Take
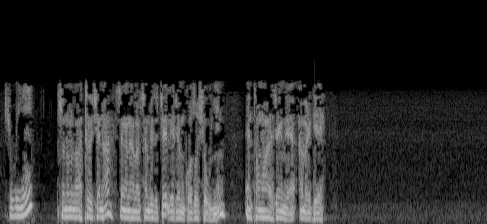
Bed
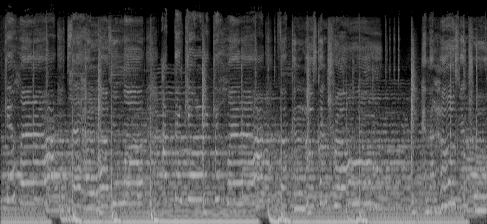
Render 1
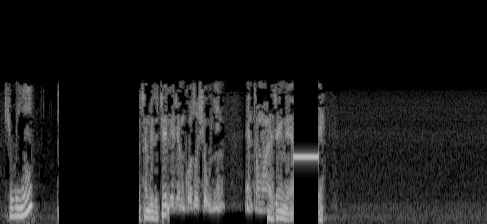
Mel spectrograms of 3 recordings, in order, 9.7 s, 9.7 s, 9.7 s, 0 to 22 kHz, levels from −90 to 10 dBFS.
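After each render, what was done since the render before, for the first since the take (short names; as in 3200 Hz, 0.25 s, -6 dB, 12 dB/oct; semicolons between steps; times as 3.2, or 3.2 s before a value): 1.17–2.77 mute; 3.37–5.34 brick-wall FIR high-pass 270 Hz; 5.86–6.36 bleep 1230 Hz -17.5 dBFS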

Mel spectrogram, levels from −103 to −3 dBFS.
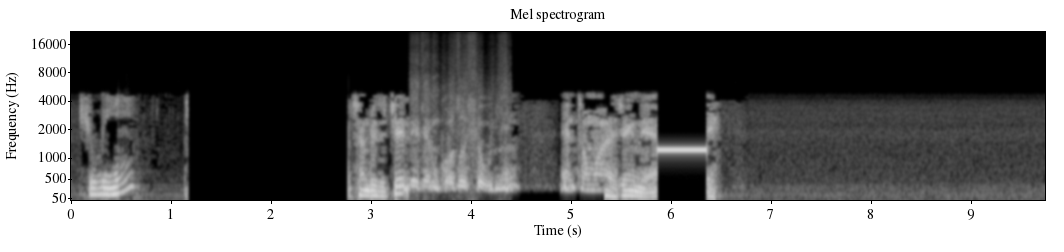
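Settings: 0.47–2.83 compressor 10:1, threshold -26 dBFS; 3.38–4.41 median filter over 15 samples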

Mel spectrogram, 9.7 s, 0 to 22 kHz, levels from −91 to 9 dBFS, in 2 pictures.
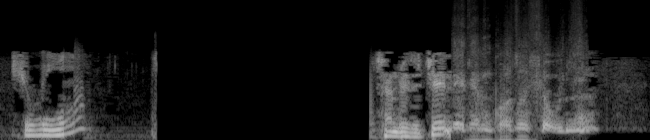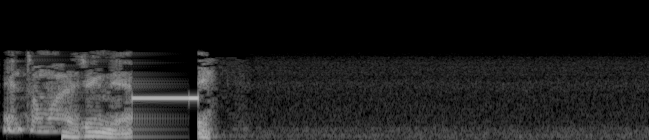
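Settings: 0.55–2.82 core saturation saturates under 1600 Hz; 3.48–4.02 half-wave gain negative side -7 dB; 4.92–6.29 resonator 52 Hz, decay 1.1 s, mix 40%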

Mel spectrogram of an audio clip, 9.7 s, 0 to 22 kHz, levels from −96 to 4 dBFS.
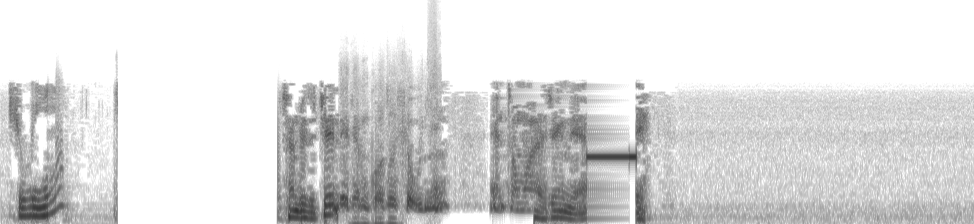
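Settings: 2.8–4.27 air absorption 100 m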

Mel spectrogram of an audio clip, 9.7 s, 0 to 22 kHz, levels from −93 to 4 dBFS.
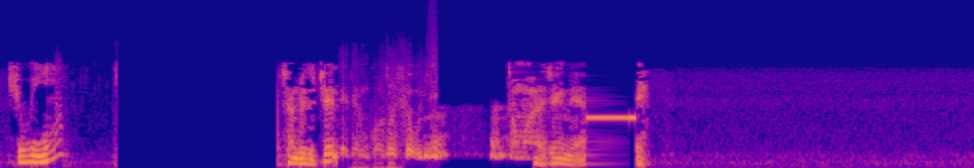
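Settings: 3.35–3.83 level quantiser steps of 12 dB; 4.38–5.08 Chebyshev low-pass 1600 Hz, order 10; 5.63–6.38 air absorption 440 m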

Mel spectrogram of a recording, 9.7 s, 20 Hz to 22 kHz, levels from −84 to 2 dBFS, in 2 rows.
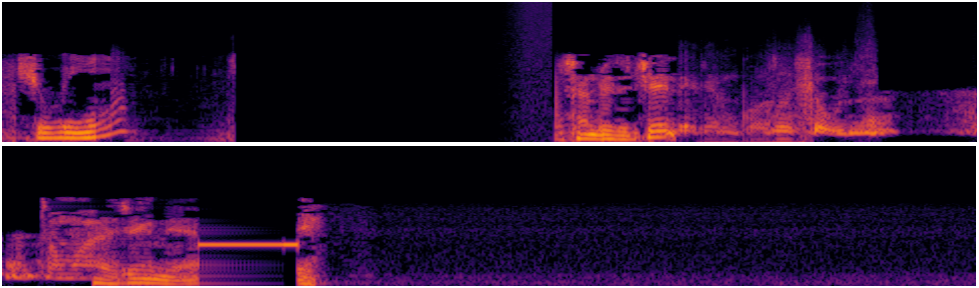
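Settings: backwards sustainer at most 110 dB/s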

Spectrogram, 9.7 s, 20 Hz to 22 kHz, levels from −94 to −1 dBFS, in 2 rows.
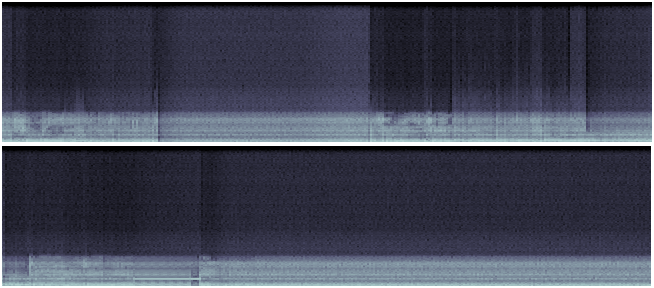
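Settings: per-bin compression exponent 0.2; compressor 3:1, threshold -24 dBFS, peak gain reduction 10 dB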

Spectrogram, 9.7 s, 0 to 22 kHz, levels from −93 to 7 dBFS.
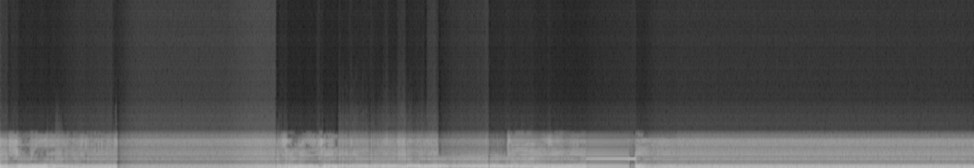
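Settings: gain +5 dB; limiter -2 dBFS, peak gain reduction 2 dB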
